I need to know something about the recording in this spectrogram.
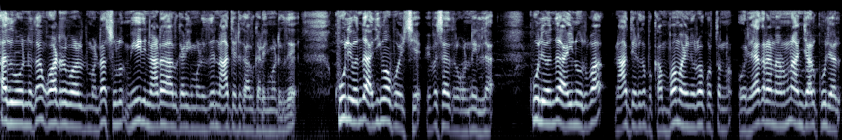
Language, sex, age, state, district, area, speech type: Tamil, male, 60+, Tamil Nadu, Tiruvannamalai, rural, spontaneous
